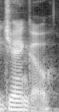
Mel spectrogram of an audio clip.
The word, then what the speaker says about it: Django: j-julia it should be Django and that makes me wearing way more sense alright is that D the Django bow with the deer the D is silent yeah yeah like he's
